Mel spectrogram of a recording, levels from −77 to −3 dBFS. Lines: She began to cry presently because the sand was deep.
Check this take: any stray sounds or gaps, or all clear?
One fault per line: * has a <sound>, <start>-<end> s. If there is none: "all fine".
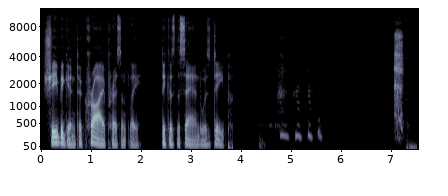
* has a laugh, 4.4-5.7 s
* has a sneeze, 7.0-7.3 s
